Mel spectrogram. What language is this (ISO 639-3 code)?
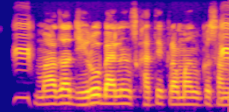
mar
